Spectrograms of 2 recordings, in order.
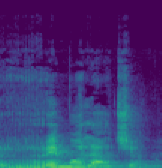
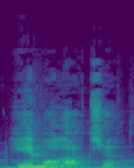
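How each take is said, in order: First: The first R is a strong trill. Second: The first R is soft, without trilling. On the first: The speaker calls it right. "certo, é remolacha, vibrando R" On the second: The speaker calls it wrong. "e não remolacha, sem vibrar como no português"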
